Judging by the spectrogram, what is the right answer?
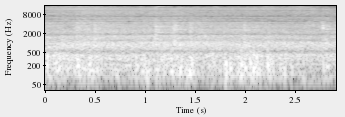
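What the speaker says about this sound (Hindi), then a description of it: "तो काफ़ी रंग बिरंगे रेक के साथ फाइनली शाह लतीफ़ एक्सप्रेस निकल चुकी है" Shah Latif Express train pulling out of Dabheji station, a steady broadband rumble of rolling railcars with faint rhythmic wheel clatter, heard from close by and continuous with no voices.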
